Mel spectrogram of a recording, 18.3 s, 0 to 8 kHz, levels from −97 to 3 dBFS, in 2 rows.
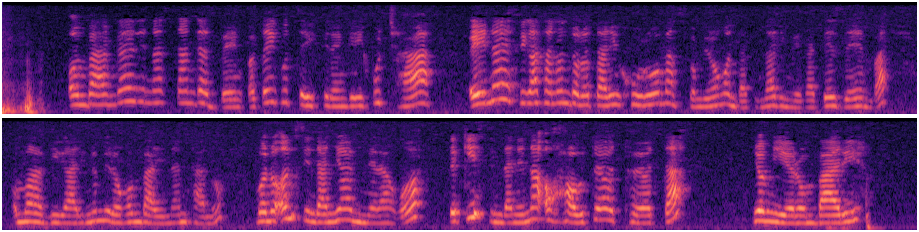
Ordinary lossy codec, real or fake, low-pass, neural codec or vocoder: MP3, 48 kbps; real; 7.2 kHz; none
